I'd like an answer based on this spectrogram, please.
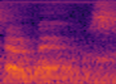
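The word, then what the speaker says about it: Hermès: kind of actually so i would go for like no h and just like hermes right ah chanel chanel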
